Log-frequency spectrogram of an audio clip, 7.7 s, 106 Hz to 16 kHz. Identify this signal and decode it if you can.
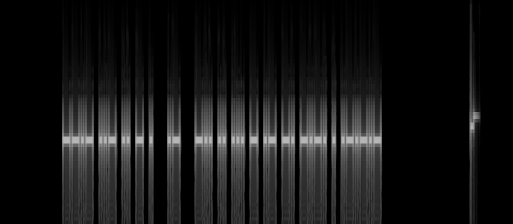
Morse code, heard as a keyed tone, about 34 wpm, 700 Hz. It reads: QUITE A DISTANCE.
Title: Sentences from Top 1200 Words 35wpm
